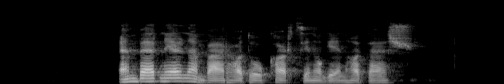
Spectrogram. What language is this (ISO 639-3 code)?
hun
